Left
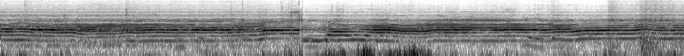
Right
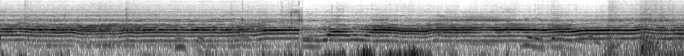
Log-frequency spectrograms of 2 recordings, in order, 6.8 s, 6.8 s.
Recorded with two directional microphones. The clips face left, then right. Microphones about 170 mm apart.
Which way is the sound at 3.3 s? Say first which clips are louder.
Right 2 dB; 15° right (ahead or behind).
